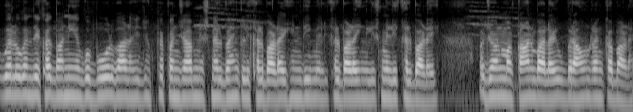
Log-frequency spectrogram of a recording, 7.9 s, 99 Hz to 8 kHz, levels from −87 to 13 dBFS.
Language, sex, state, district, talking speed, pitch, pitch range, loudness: Bhojpuri, male, Uttar Pradesh, Ghazipur, 240 wpm, 180 Hz, 175-185 Hz, -18 LUFS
